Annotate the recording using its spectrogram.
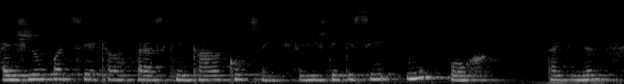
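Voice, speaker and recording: A quiet woman's voice, fairly high in pitch, moves at a moderate pace. Room echo is audible, and background noise is noticeable. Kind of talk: devotional talk. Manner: speaking quietly.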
